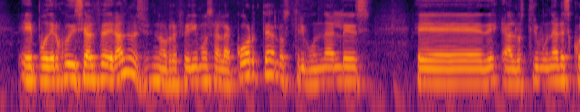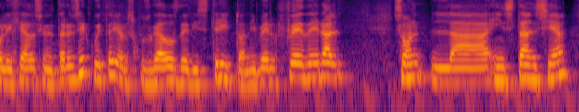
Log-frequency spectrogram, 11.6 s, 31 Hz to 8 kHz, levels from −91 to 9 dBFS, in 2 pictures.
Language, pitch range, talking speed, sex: Spanish, 135-175 Hz, 180 wpm, male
